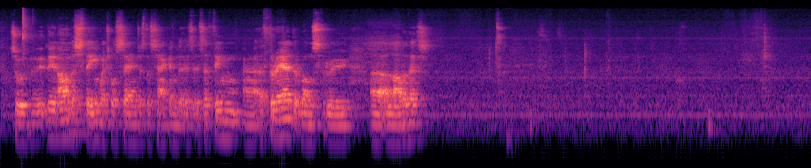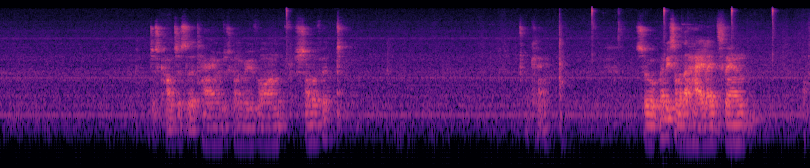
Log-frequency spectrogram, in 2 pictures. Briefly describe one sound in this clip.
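A young man speaks calmly into a microphone, with long pauses between phrases.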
